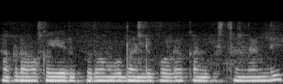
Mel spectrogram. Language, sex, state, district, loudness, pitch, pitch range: Telugu, female, Andhra Pradesh, Krishna, -15 LUFS, 175 Hz, 170-175 Hz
